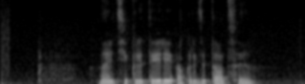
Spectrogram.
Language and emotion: Russian, neutral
